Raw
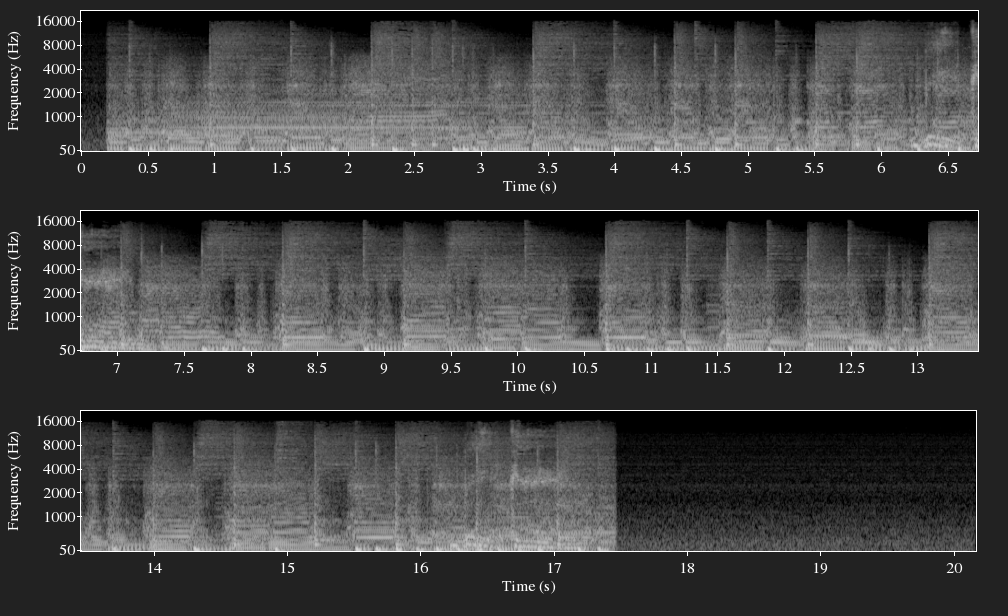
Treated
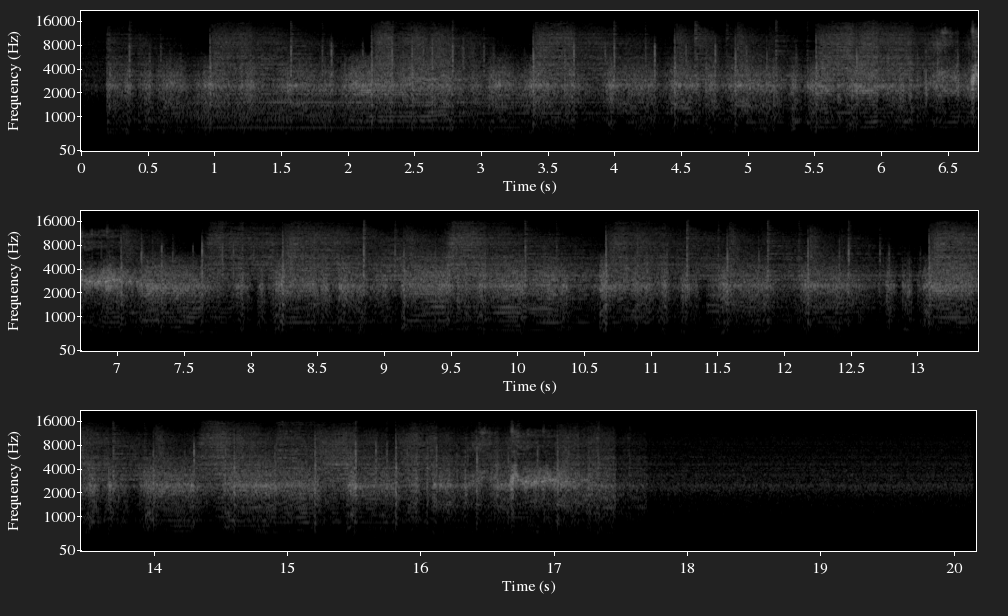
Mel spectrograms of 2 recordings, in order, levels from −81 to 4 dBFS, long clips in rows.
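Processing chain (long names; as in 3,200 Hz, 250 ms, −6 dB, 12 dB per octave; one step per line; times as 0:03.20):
downward compressor, threshold −27 dBFS, peak gain reduction 14 dB
four-pole ladder high-pass 1,900 Hz, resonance 30%
on a send: single-tap delay 235 ms −8 dB
on the sum: level +2 dB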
